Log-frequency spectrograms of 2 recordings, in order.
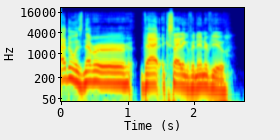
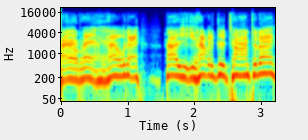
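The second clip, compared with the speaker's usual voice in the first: weird put-on nasal Arizona accent, high, drawn out; 9 semitones higher than usual. Comparing regional accents and mocking the Arizona one: high nasal Arizona accent. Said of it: "weird high pitched nasally".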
